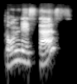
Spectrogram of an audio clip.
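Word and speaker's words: dónde estás: just asking donde estas you would kind of say it all together as one word donde estas okay segimos all right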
